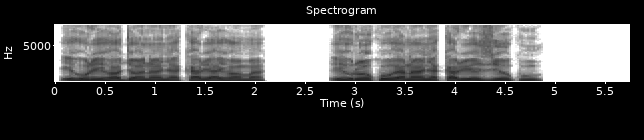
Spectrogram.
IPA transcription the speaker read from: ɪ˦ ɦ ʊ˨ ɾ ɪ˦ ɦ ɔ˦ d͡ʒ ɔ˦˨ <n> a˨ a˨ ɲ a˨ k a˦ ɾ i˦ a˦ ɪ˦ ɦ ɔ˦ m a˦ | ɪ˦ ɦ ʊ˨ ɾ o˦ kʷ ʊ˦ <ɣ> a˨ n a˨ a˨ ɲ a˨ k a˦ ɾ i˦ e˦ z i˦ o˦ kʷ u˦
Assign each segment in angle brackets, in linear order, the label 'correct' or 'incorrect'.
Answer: correct, correct

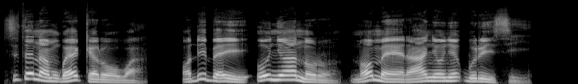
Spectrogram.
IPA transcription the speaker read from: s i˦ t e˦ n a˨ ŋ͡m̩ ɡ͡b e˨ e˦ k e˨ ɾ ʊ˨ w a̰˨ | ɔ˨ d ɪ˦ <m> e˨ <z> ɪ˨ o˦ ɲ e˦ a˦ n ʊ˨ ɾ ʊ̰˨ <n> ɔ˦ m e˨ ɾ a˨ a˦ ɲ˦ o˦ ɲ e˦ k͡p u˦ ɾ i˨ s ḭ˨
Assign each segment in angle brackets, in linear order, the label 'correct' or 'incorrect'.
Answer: incorrect: b, incorrect: ɣ, correct

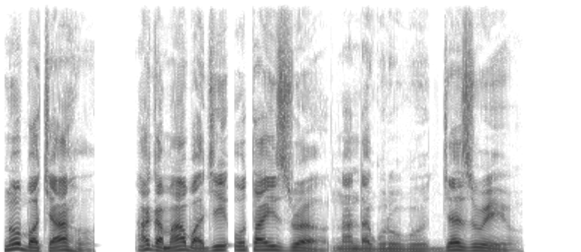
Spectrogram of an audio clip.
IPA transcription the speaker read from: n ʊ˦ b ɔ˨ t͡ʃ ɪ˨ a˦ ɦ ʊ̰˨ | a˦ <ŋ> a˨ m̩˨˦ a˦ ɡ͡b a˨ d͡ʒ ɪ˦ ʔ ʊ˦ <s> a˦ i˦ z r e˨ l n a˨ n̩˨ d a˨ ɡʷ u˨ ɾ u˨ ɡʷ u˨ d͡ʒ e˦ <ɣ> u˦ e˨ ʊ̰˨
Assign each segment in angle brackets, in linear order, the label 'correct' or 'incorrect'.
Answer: incorrect: ɡ, incorrect: t, incorrect: z

